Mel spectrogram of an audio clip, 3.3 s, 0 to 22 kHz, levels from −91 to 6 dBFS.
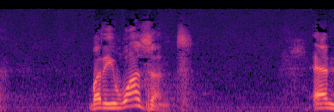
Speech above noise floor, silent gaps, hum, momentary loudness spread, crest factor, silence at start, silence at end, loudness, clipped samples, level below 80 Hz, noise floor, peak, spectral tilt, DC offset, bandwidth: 29 dB; none; none; 18 LU; 18 dB; 0 s; 0 s; -23 LUFS; under 0.1%; -56 dBFS; -51 dBFS; -6 dBFS; -4.5 dB/octave; under 0.1%; 15.5 kHz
